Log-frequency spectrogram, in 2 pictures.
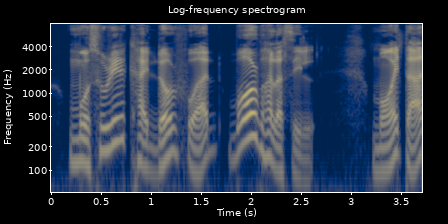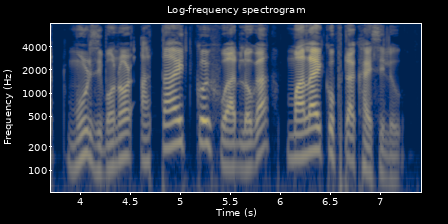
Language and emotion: Assamese, happy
